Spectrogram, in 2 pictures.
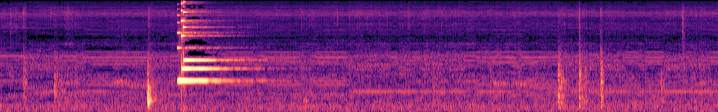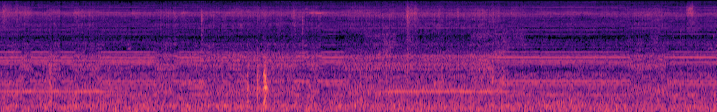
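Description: A short click, then a single bright chime rings out about two seconds in and dies away within a second; it is the loudest sound here. The rest is faint, with a few soft taps and a low steady background.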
